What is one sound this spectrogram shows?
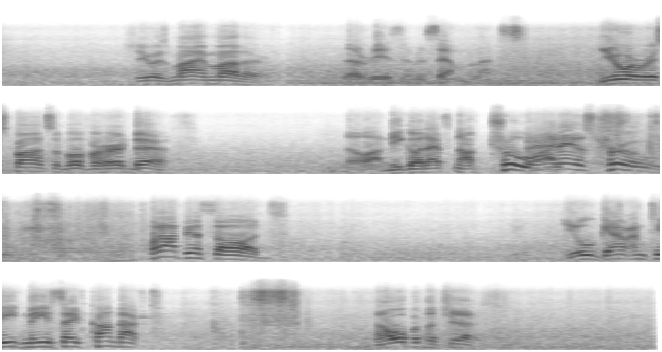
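Men speak in turn, in raised, tense voices, close by.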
